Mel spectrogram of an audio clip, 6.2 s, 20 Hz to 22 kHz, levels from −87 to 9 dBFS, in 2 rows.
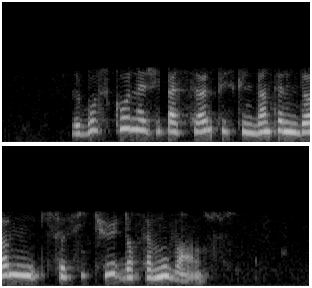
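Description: Near the end, from 5.12 to 5.29 s, AMR bit errors hit the speech for about 0.17 s, roughly eight 20 ms frames, at a few percent of bits. Flipped low-priority bits misplace the excitation pulses and skew the fine pitch, gain and spectral values, so pitch and level hold but the sound turns hoarse and gargly. A spectrogram shows smeared, ragged harmonics and noisy fill, still inside the AMR-NB narrowband codec's 150 Hz to 3.6 kHz band.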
